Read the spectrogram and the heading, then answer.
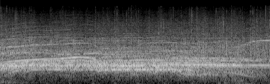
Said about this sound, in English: And can I have a huge, huge, huge round of applause for the wonderful Elaine.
